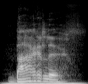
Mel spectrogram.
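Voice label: "Baarle", Dutch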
